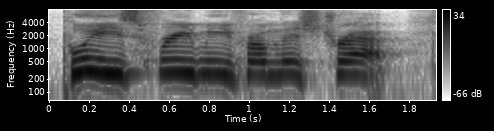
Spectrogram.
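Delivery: high, slow pleading squirrel voice. A narrator's reading. Trapped squirrel begs the passing hero for help, high and pleading. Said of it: "springs to life and pleads".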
